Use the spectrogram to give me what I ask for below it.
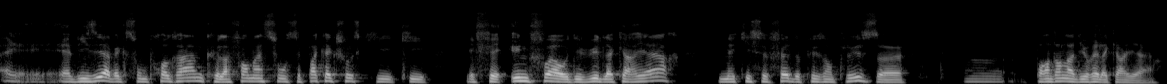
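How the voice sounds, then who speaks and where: A man's voice: mid-range voice, moderate pace, dark tone. A native English-speaking man with a British accent in French, giving a conference presentation and hesitantly searching for his words. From Britain. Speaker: invited conference speaker, medical simulation executive.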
